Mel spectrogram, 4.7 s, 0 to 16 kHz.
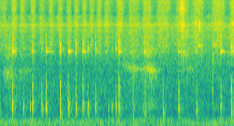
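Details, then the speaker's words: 2009 Pontiac G5 front wheel bearing, hub turned by hand during suspension and brake work: gritty rasping ticks three to four times per second. The driver-side bearing was known bad and the other was mildly noisy; both were replaced. Wheel bearing grinding. "this one doesn't feel that bad doesn't feel grindy I can kind of Hears A little bit of noise but that one's not bad it was uh this driver one which I knew was the one that was bad"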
